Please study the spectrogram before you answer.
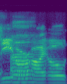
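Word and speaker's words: Griot: GR yeah played by g r i o t but it's pronounced Grio yeah uh played by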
